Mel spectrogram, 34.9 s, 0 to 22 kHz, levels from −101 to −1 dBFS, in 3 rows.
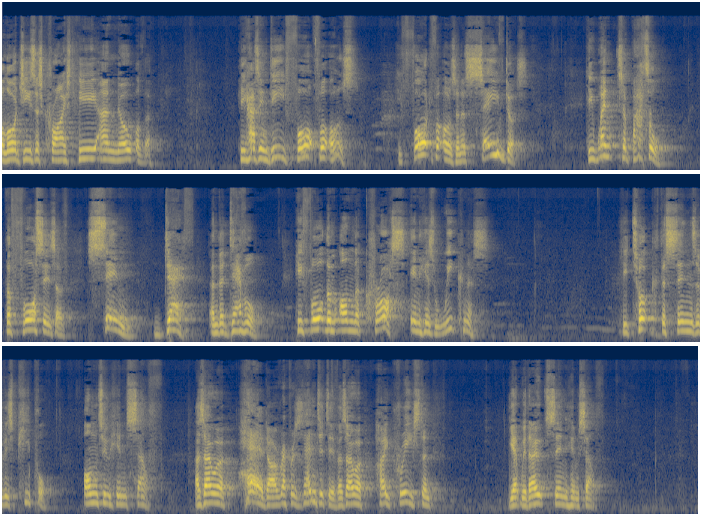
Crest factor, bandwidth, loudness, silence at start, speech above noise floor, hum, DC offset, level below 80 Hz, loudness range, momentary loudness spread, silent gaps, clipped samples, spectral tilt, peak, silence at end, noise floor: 20 dB; 16.5 kHz; -19 LUFS; 0 s; 42 dB; none; under 0.1%; -66 dBFS; 4 LU; 14 LU; none; under 0.1%; -3 dB/octave; -2 dBFS; 1.65 s; -60 dBFS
